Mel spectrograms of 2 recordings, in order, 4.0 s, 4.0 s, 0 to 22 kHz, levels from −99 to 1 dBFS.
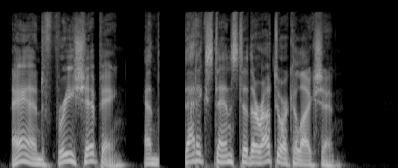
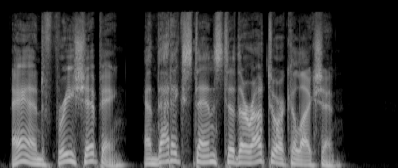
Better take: second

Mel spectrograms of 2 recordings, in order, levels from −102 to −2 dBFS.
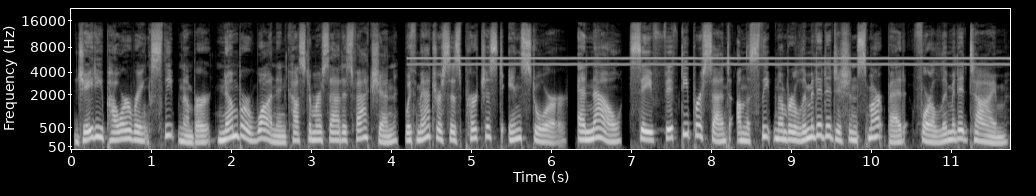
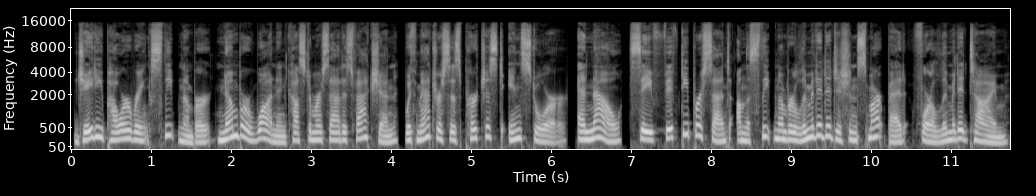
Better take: second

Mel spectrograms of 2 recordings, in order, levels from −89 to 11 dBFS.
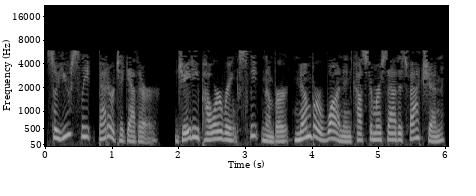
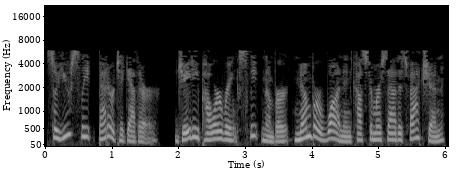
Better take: neither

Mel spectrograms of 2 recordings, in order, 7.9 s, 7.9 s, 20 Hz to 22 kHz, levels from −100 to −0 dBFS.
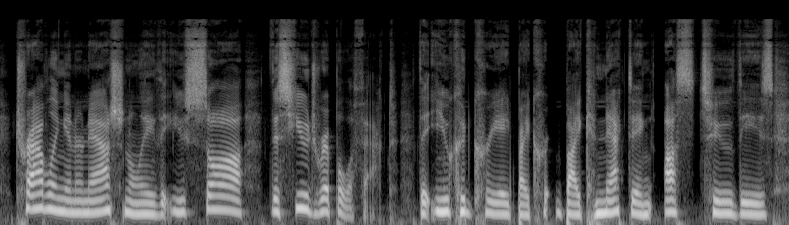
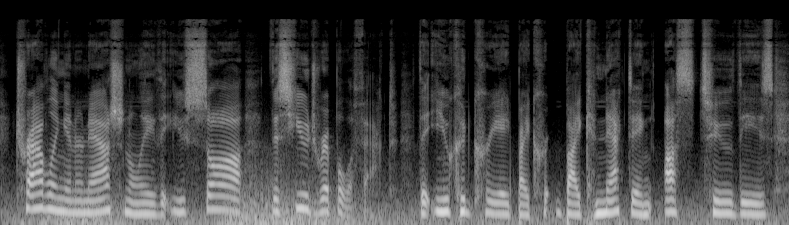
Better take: first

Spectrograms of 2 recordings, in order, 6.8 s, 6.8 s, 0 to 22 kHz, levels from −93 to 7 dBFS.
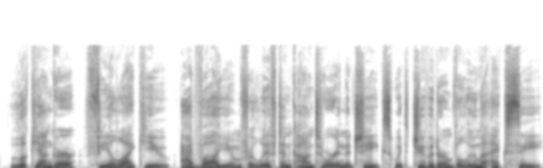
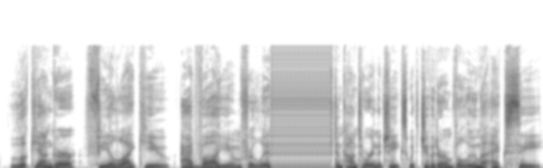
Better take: first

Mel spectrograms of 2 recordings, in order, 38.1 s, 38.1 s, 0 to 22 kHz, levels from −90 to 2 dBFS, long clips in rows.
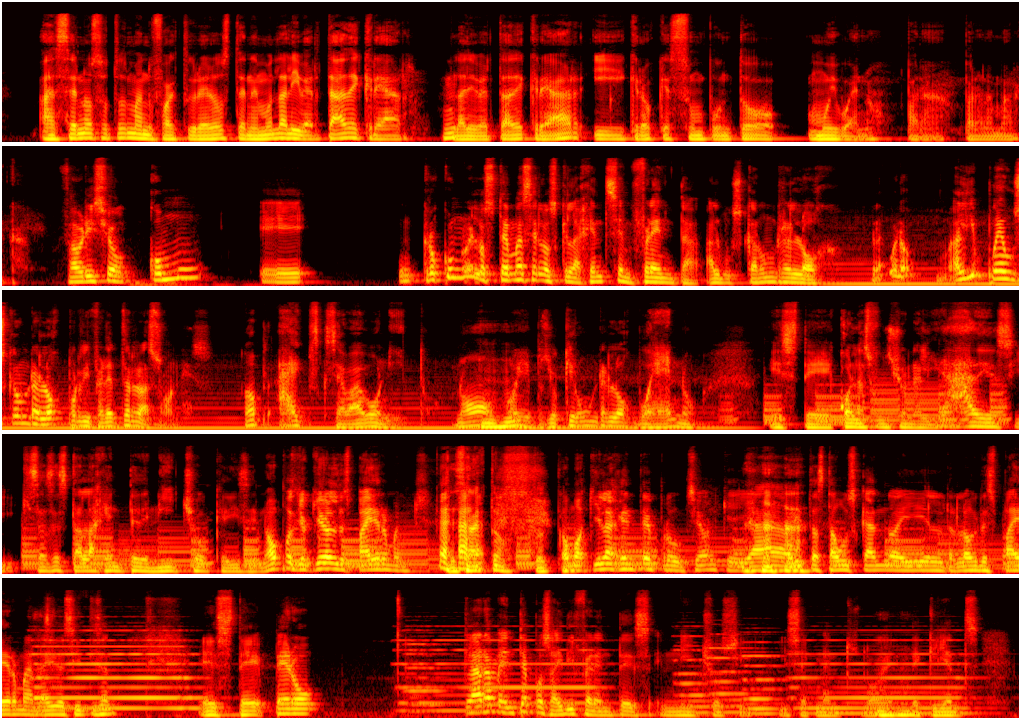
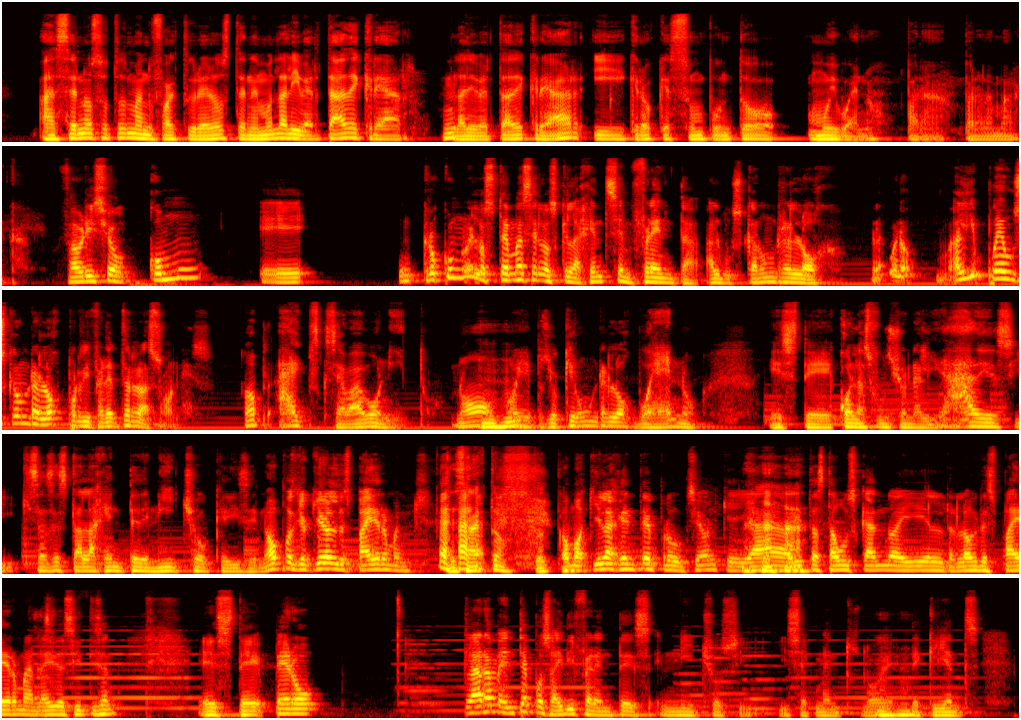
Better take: second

